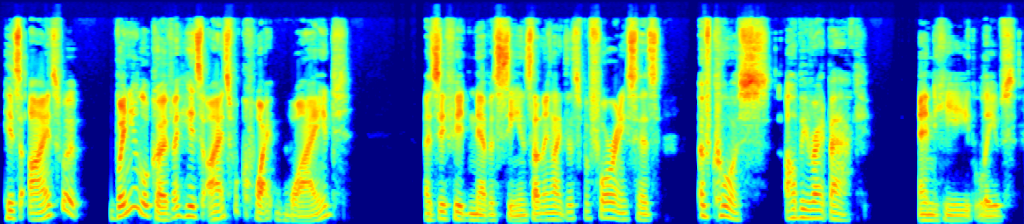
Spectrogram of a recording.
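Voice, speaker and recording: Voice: medium pitch, big pitch swings, moderate pace. A game master narrating scenes and characters in a tabletop roleplaying game.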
